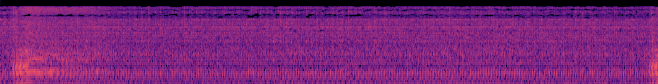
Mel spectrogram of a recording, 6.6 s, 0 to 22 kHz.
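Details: Stihl MS170 two-stroke chainsaw after replacing the fuel line and fitting the original Zama carburetor in place of a non-adjustable Chinese copy: steady, even buzz holding speed with no stumbling, surging or misfire. Previously it wouldn't start; now it runs very well.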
